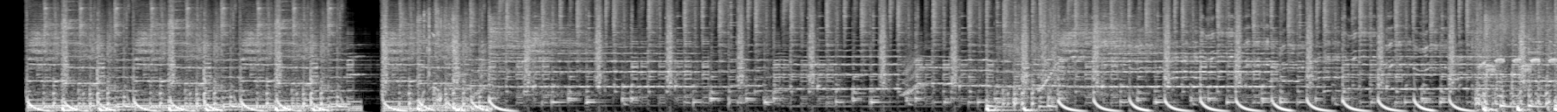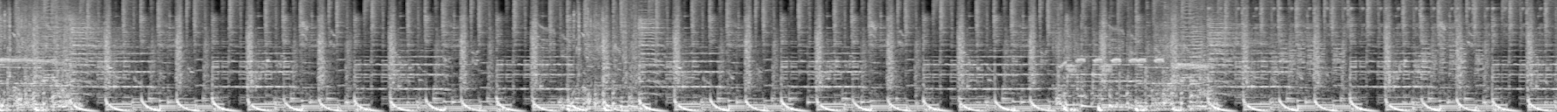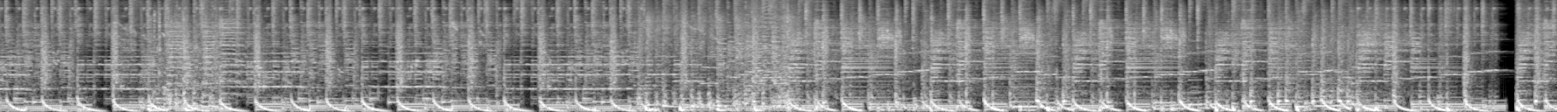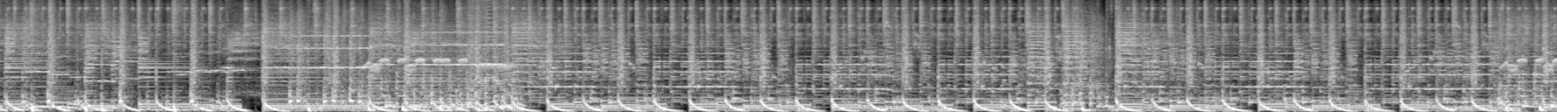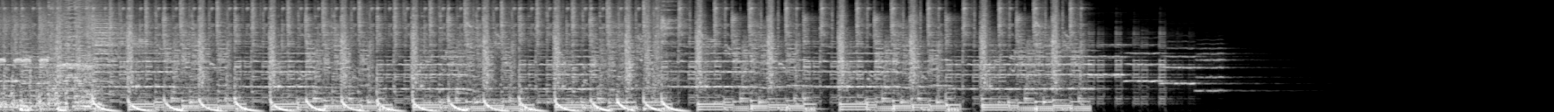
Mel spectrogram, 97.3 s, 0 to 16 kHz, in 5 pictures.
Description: BPM135
Audio QualityPerfect (High Quality)
Genre: WORLD HOUSE.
